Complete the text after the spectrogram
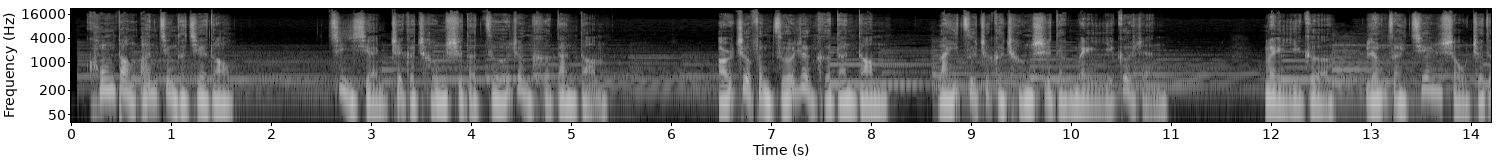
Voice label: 旁白; 抗疫

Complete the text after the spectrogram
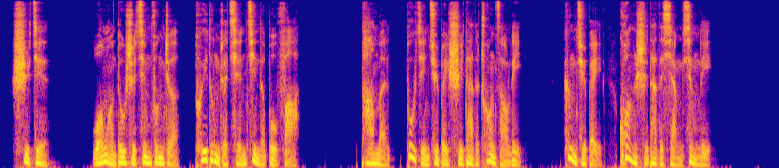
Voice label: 汽车宣传

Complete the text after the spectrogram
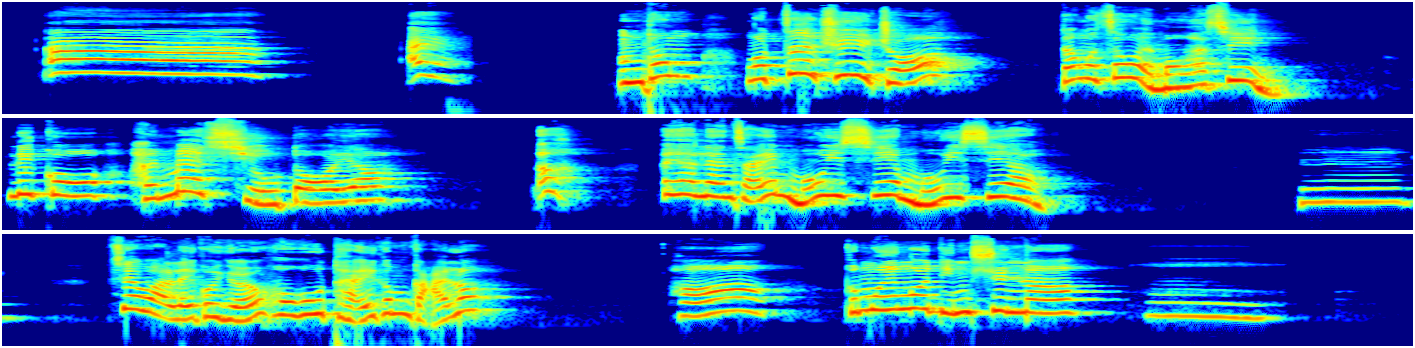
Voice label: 动画广告配音宫廷靓仔

